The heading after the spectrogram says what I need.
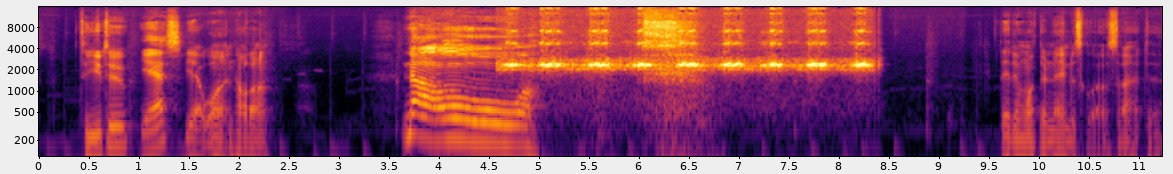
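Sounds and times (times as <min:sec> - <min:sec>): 
speech: 0:00.4 - 0:02.4, 0:03.6 - 0:05.1, 0:09.6 - 0:11.2
crickets chirping: 0:04.2 - 0:08.4.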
